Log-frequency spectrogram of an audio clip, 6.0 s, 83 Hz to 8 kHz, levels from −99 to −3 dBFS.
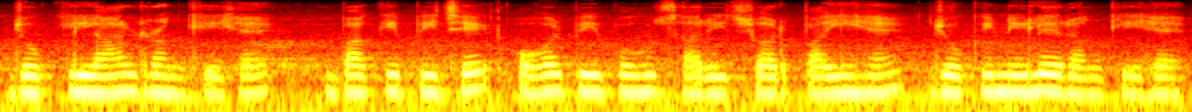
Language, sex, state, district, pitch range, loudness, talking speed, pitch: Hindi, female, Haryana, Jhajjar, 175-190 Hz, -15 LUFS, 180 wpm, 185 Hz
